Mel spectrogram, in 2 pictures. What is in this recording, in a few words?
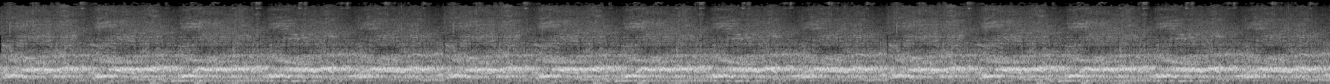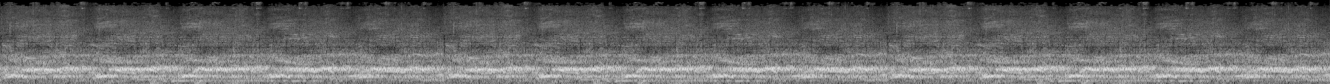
who are ya, fan chants; huafc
